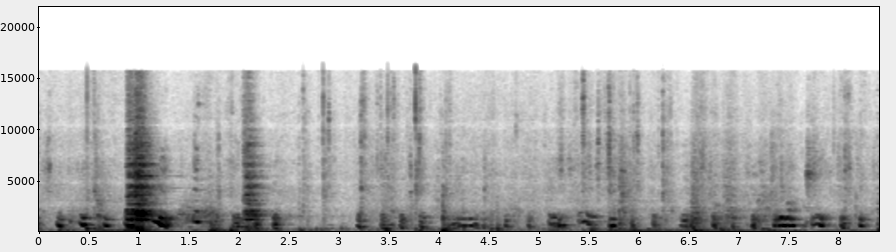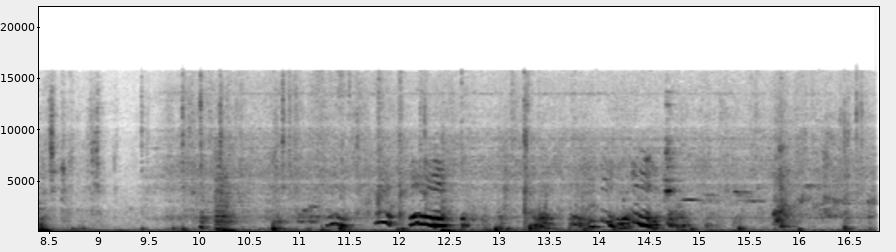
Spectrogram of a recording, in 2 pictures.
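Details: Labrador Retriever puppies, 28 days old, in a crowded litter at a breeder's; scattered thin whimpers and squeals amid rustling and shuffling, with a low steady hum in the background.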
